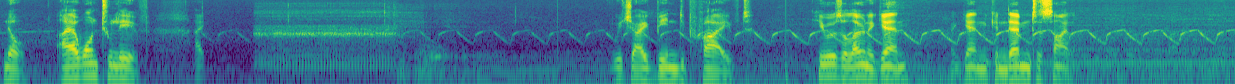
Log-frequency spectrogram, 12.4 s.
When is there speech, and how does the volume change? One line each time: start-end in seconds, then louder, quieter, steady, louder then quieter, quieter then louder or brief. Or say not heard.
0.0-2.0 brief
6.1-10.8 quieter then louder.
